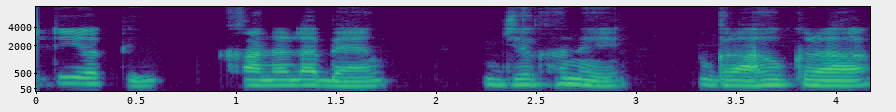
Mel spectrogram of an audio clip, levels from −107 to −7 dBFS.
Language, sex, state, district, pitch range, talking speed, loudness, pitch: Bengali, male, West Bengal, Dakshin Dinajpur, 130-150 Hz, 85 wpm, -41 LUFS, 140 Hz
